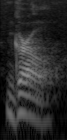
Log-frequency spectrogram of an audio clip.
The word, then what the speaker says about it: girl: end of a word so you basically have two uh ending words combined together r and l rl rl and you have girl girl girl girl right those are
